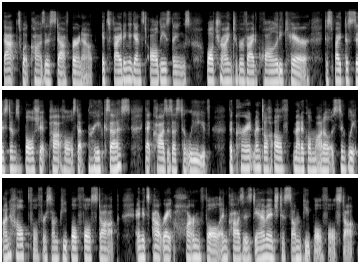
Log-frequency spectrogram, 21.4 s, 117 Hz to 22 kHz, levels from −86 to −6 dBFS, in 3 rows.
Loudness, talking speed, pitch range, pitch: -20 LUFS, 155 wpm, 145-160 Hz, 155 Hz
